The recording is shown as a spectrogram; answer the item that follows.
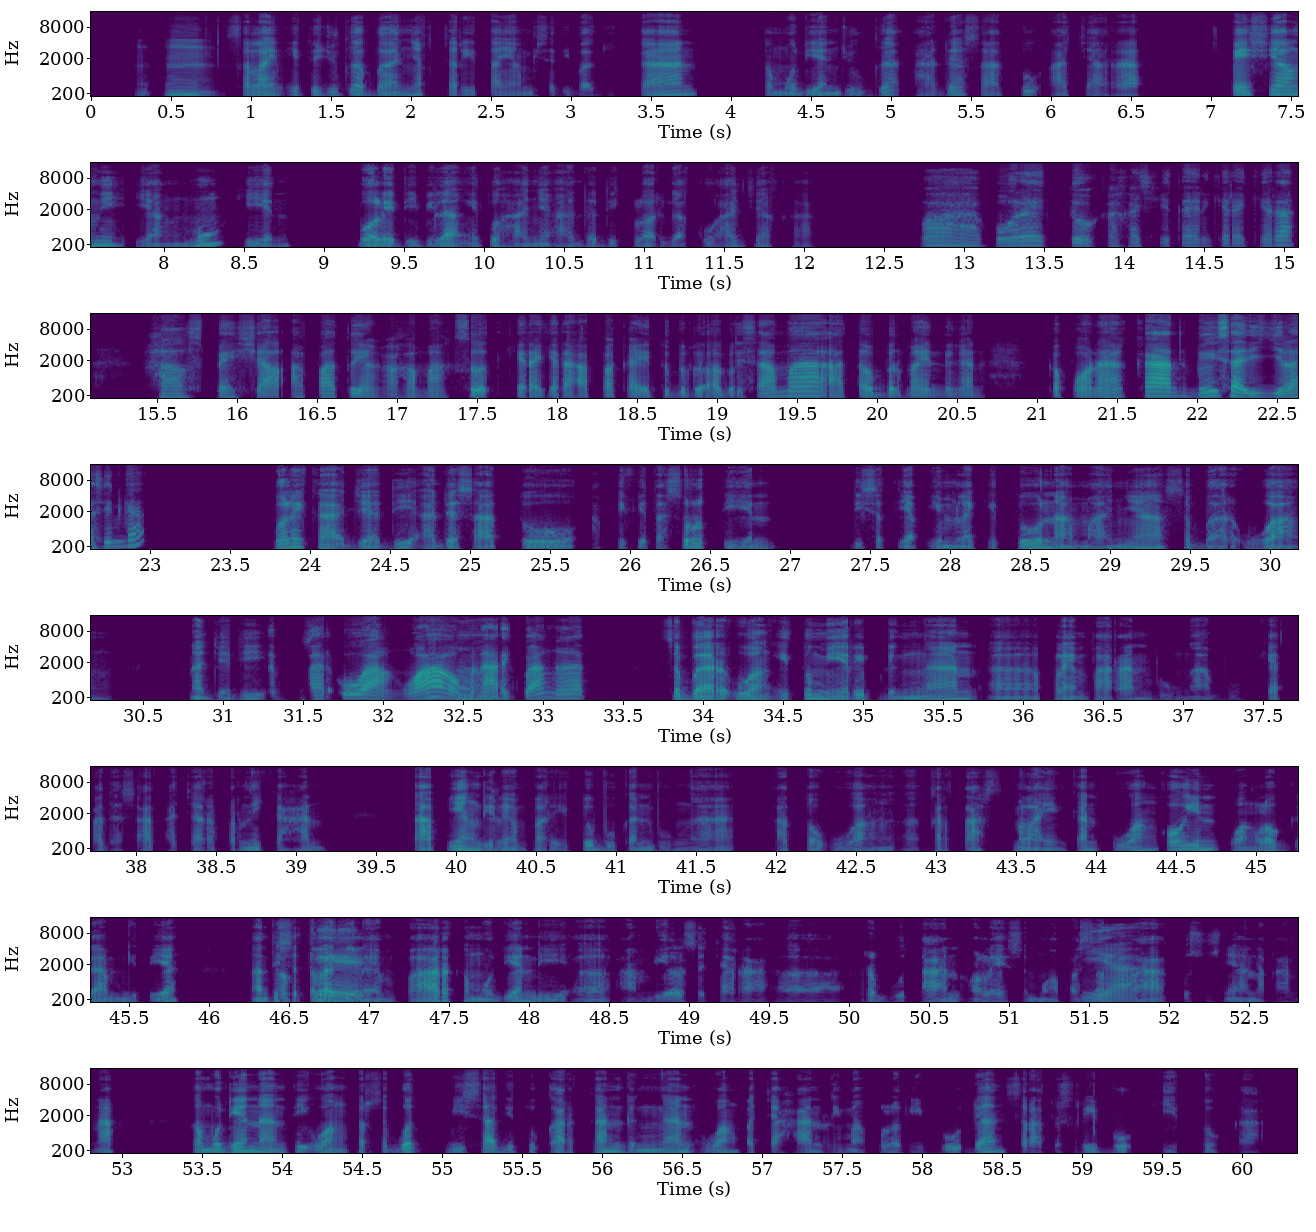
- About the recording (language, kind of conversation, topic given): Indonesian, podcast, Ceritakan tradisi keluarga apa yang selalu membuat suasana rumah terasa hangat?
- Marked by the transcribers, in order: none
